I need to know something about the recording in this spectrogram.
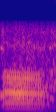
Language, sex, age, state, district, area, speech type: Manipuri, male, 18-30, Manipur, Kangpokpi, urban, conversation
